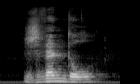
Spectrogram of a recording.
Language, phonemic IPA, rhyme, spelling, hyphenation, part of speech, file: Dutch, /ˈzʋɛn.dəl/, -ɛndəl, zwendel, zwen‧del, noun / verb, Nl-zwendel.ogg
- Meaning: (noun) swindle; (verb) inflection of zwendelen: 1. first-person singular present indicative 2. second-person singular present indicative 3. imperative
